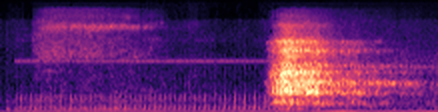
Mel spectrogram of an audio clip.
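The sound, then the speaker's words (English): A quiet deep breath with no talk: a soft, airy inhale, then a pause and a longer, louder exhale that fades out, over a faint steady hum. “Maybe take a deep breath.”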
